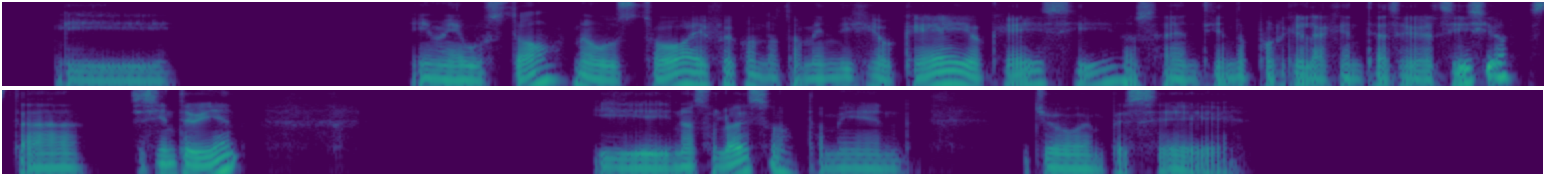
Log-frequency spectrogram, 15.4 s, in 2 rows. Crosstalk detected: No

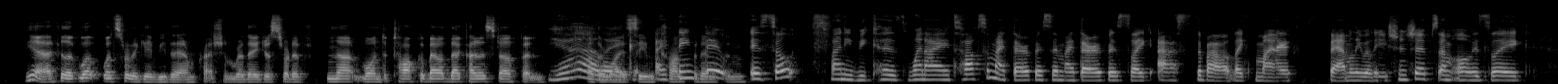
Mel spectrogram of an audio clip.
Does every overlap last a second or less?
No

